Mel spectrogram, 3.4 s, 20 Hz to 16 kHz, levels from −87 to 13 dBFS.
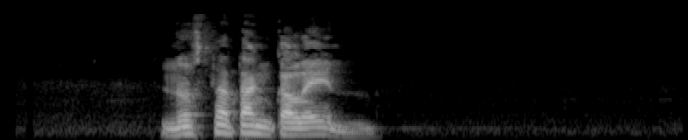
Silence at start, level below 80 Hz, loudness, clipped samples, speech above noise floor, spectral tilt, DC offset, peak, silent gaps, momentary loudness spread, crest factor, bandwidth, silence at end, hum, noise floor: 0.8 s; -72 dBFS; -23 LUFS; under 0.1%; 52 dB; -5 dB/octave; under 0.1%; -2 dBFS; none; 13 LU; 24 dB; 11.5 kHz; 1.6 s; none; -75 dBFS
